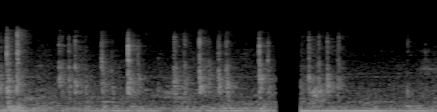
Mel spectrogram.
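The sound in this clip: Computer keyboard typing as a WhatsApp phone number is keyed in: many rapid, crisp keystrokes in uneven bursts over a steady low hum, broken once by a brief total silence before the tapping resumes.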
